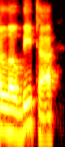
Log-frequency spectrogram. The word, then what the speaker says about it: Lolita: permitted to wear her Lolita, thus dubbed after the little Andalusian gypsy of that name in Osberg's novel, and pronounced, incidentally, with the Spanish T, not a thick English one.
